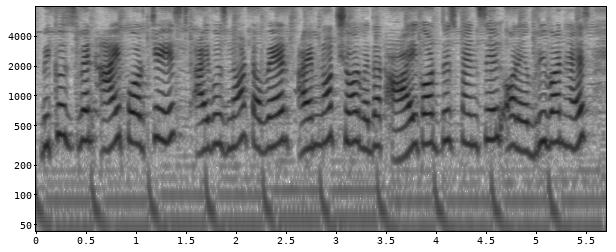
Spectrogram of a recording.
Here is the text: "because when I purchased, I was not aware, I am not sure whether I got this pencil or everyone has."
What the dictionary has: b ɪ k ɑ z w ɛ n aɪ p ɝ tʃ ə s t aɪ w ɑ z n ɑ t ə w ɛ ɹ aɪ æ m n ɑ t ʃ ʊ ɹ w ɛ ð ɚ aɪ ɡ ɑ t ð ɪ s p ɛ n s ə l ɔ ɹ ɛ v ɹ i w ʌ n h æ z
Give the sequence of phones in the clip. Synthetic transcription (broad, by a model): b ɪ k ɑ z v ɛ n aɪ p ɝ tʃ ə s t aɪ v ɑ z n ɑ t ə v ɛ ɹ aɪ m n ɑ t ʃ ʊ ɹ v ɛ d ɚ aɪ ɡ ɑ t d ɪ s p ɛ n s ə l ɔ ɹ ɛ v ɹ i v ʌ n h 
